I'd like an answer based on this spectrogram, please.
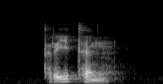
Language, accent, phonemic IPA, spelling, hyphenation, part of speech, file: German, Austria, /ˈtʁeːtɛn/, treten, tre‧ten, verb, De-at-treten.ogg
- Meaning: 1. to step, to walk (a short distance) 2. to appear 3. to come into a state implied by a phrase 4. to step; to tread; to trample 5. to kick 6. to step; to tread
